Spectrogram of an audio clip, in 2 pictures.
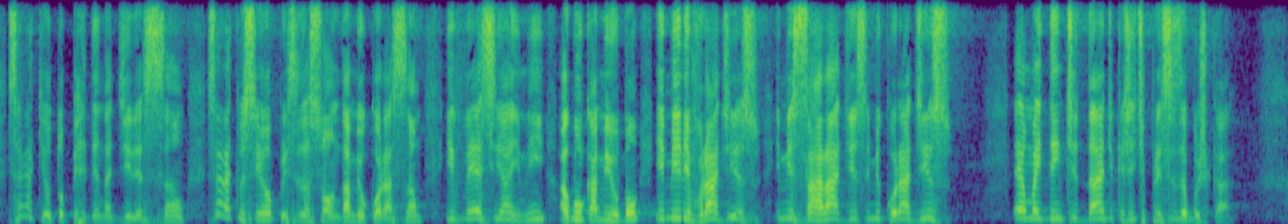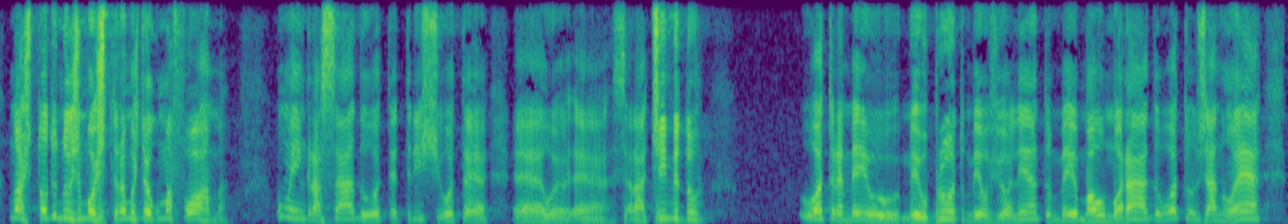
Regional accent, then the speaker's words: Duque de Caxias, Rio de Janeiro, Brazil; Eu fui criado em Caxias, sou cria lá da Baixada Fluminense.

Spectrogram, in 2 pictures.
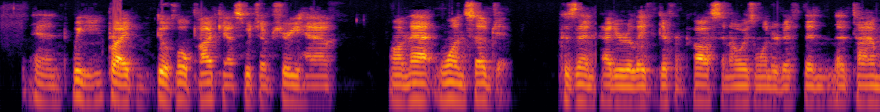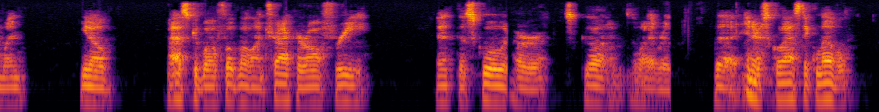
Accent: Texas, United States; And I wonder, too, just in looking around, because growing up in West Texas, especially within the immigrant families that come in from all over Latin America

